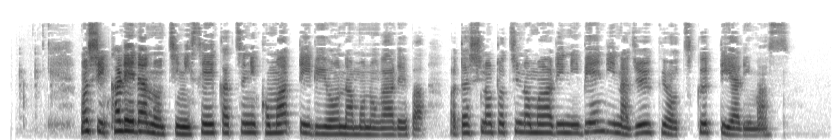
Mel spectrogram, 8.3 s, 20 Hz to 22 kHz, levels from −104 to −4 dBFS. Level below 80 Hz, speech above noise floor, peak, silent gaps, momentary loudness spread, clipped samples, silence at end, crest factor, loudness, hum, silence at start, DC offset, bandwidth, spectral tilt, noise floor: -80 dBFS; 28 dB; -6 dBFS; none; 11 LU; under 0.1%; 0.5 s; 22 dB; -26 LUFS; none; 0.5 s; under 0.1%; 11.5 kHz; -3.5 dB/octave; -53 dBFS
